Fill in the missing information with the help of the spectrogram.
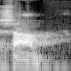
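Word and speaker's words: psalm: कि इसको क्या पढ़ेंगे एस ए एम को केवल पढ़ा जा रहा है शाम बाकी दो लेटर इस हमारे क्या है साइलेंट है तो हमने सीखा कि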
